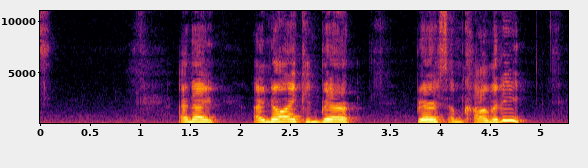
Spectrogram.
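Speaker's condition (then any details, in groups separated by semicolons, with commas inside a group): Cerebral palsy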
